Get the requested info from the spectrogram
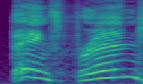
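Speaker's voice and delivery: high, loud thanks; grateful yell. Acted. Captain yelling thanks to the sea monster, high and loud. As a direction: call your thanks out across the water. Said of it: "yells Captain Pete".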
